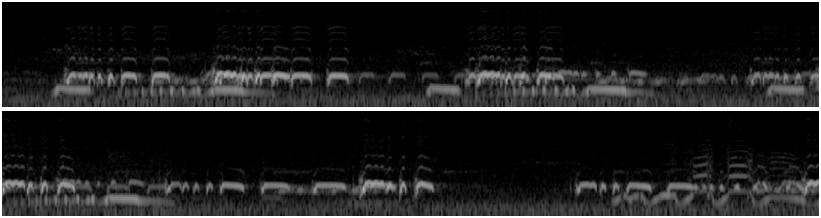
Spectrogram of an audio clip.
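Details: Local zebra doves cooing as a chorus, meant to coax lazy birds into singing. Bursts of fast stuttering coos with lower rolling trills come in four groups separated by short quieter pauses.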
